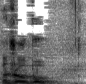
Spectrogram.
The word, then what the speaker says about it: robot: यहाँ पे टी को साइलेंट करके रोबो पढ़ते हैं। रोबोट हिंदी में बोल देते हैं, बट जब पढ़ते हैं तो रोबो पढ़ते हैं। ROBO को पढ़ते हैं, टी को छोड़ देते हैं।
